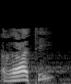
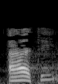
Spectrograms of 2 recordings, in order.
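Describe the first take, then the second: First: The word begins with a throaty gh sound. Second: The word begins with a glottal stop. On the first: "ينطق ايش؟ غين" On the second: "ينطق الهمزة"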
